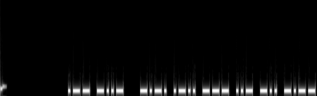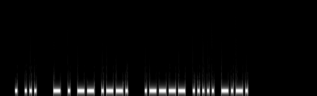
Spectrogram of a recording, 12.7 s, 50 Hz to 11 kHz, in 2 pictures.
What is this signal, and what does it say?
Morse code, heard as a keyed tone, about 25 wpm, 700 Hz. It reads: WX CLOUDY ES TEMP 15C
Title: Common QSO Phrases 25wpm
